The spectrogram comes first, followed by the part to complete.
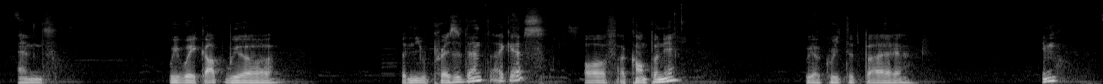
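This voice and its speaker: A man with a very deep, low pitch and a non-native accent speaks at a fairly slow pace. His tone is dark and mellow, with ordinary pitch variation and long, frequent pauses. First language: not English. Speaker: gaming YouTuber. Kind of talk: unscripted game story narration. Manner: halting, many fillers; casual, improvised.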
